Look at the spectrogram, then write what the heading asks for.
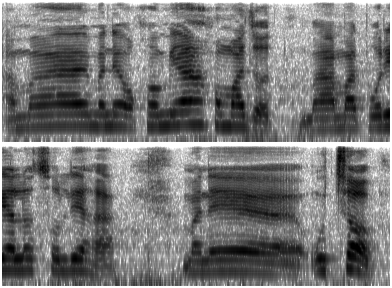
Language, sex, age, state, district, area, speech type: Assamese, female, 45-60, Assam, Nalbari, rural, spontaneous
